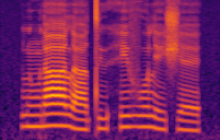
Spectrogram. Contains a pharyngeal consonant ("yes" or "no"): no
